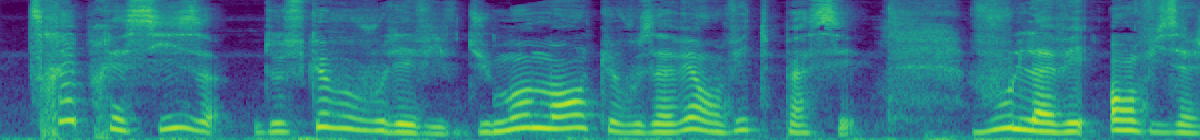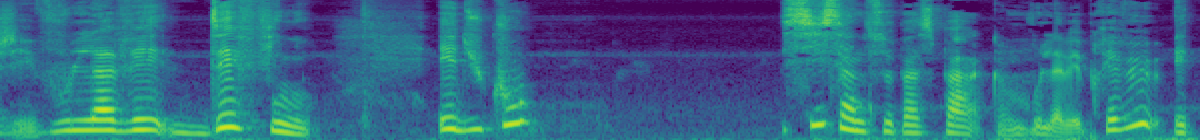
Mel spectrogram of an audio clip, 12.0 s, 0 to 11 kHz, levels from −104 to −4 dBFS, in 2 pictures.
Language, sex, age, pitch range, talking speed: French, female, 30-49, 185-230 Hz, 180 wpm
